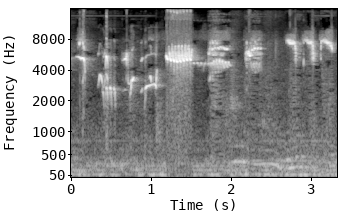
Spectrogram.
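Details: Cucak keling lure sound, played to prompt caged birds to sing: sharp high chirps and short whistled notes in quick, irregular bursts, with a loud buzzy squeal near the middle.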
